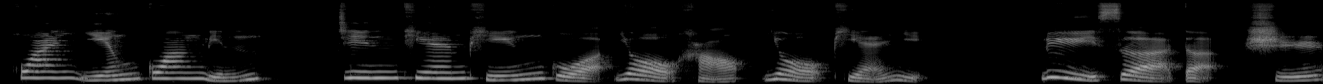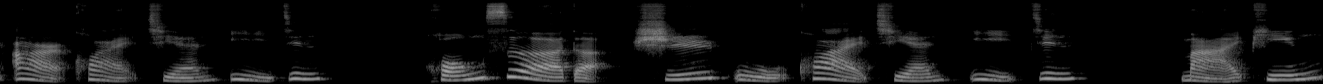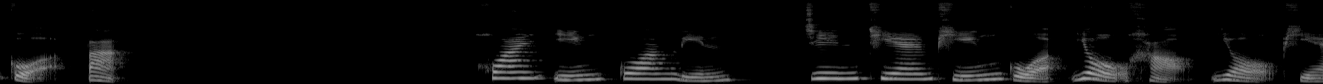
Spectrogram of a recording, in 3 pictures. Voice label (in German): Chinesisch Hoerverstehen Durchsage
